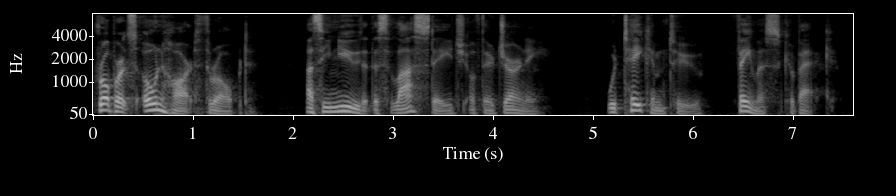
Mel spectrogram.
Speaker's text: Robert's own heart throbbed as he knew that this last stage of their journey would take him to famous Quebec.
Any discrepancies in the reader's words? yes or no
no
